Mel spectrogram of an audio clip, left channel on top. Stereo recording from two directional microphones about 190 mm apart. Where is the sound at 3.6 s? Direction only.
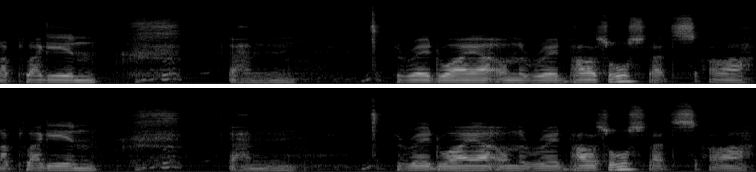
45° left (ahead or behind).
